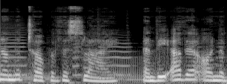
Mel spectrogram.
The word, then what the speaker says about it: SLI: So let me now introduce this new, and quite important, UniML construct, the Swimlane Island, or SLI, which is pronounced as Sly.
